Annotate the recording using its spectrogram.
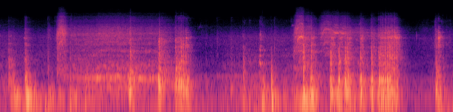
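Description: A cordless drill whirs, driving screws into wood in short bursts.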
